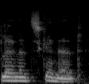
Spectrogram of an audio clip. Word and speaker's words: Lynyrd Skynyrd: 50s and 60s um but when I heard pronounced Leonard skinnard the very first album in the very early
